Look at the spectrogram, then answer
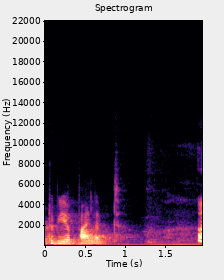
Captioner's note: laughter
